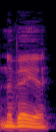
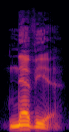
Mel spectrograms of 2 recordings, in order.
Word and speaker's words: Nevaeh: i send the video nah it's not nevaeh it's nevia beth my fault appreciate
